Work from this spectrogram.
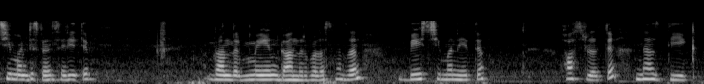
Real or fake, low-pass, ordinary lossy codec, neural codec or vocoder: fake; none; none; codec, 16 kHz, 16 kbps, FunCodec, trained on Chinese and English, 50 frames a second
